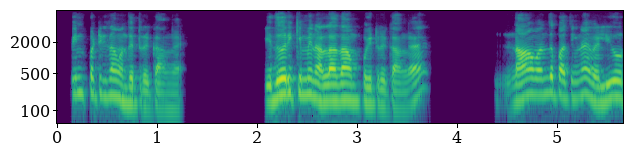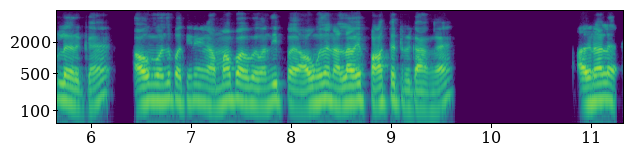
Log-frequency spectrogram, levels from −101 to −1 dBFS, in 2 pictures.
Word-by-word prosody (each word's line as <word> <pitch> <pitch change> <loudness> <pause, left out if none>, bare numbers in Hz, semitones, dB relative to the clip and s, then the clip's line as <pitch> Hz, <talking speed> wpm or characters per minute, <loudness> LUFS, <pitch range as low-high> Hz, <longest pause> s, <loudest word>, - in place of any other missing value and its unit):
பின்பற்றி 210 0 -5
தான் 190 -2 +1
வந்துட்டு 140 -4 -5
இருக்காங்க. 110 -1 -8 0.9
இதுவரைக்குமே 205 +3 +4
நல்லா 155 0 +7
தான் 155 -1 +2
போயிட்டு 135 -2 -4
இருக்காங்க. 115 0 -6 1.0
நான் 205 - +5
வந்து 205 +2 0
பார்த்தீங்கன்னா, 185 +1 -1
வெளியூர்ல 165 +2 0
இருக்கேன். 120 - -6 0.4
அவுங்க 150 +2 +3
வந்து 165 +2 -3
பார்த்தீங்கன்னா, 150 0 -4
எங்க 130 - 0
அம்மா, 155 +5 0
அப்பாவ 145 -5 +1
வந்து 160 +4 -3
இப்ப 155 - -3
அவுங்க 150 +3 +1
தான் 150 -5 0
நல்லாவே 145 +4 +3
பார்த்துட்டு 145 0 -1
இருக்காங்க. 115 -2 -3 1.4
அதனால, 160 +5 +3
155 Hz, 150 wpm, -23 LUFS, 140-175 Hz, 1.4 s, நல்லா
